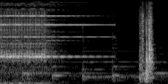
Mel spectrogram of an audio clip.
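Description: A telephone rings with a bright, sustained bell tone that sounds close and clear, then fades, and a short burst of noise follows in a podcast setting.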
